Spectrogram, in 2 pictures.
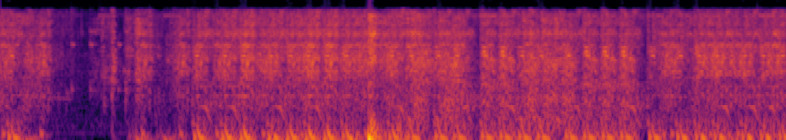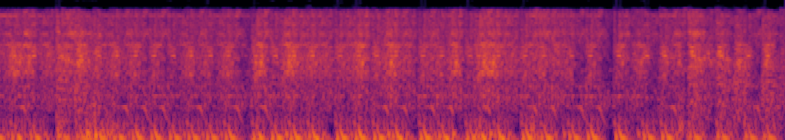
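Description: Rapid, loud machine gun fire from a video game, a continuous stream of sharp bursts that keeps going for several seconds with no talking.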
